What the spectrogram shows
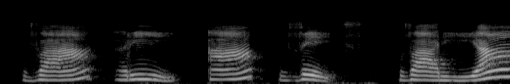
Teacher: A penúltima é a mais forte. É uma palavra paroxítona.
